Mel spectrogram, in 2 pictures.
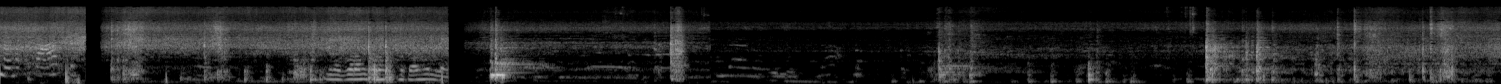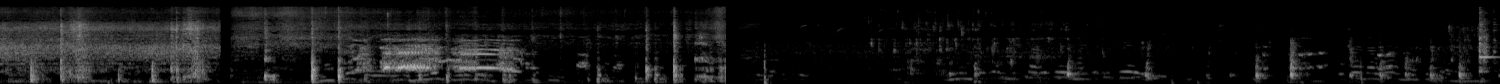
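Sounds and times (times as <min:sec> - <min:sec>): tomatoes sizzling in a pan: 0:00.0 - 0:24.0
spatula scraping a pan: 0:01.0 - 0:04.2, 0:12.1 - 0:20.4.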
